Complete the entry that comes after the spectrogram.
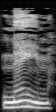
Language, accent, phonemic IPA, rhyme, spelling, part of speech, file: English, US, /neɪm/, -eɪm, name, noun / verb, En-us-name.ogg
- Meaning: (noun) 1. Any nounal word or phrase which indicates a particular person, place, class, or thing 2. A reputation 3. An abusive or insulting epithet 4. A person (or legal person)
